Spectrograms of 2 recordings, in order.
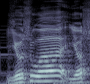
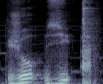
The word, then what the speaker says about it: Josuha: Joshua, habe ich es richtig ausgesprochen oder wie sagt nein, man richtig? Nein. Auf Französisch normalerweise sagen wir Josua.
